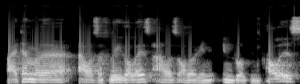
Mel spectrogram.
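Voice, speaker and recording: A man's voice: on the low side, fairly even intonation, racing, darkish tone. A man in his thirties from Nepal, a native Nepali speaker, telling his story as a guest in a casual interview, with many fillers and restarts.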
